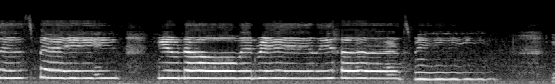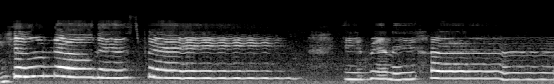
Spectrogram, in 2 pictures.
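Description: A woman singing a cappella, holding long notes with a slight vibrato in phrases separated by short breaths.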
